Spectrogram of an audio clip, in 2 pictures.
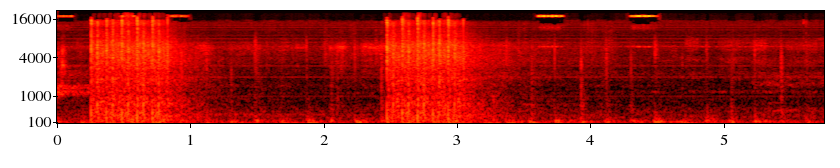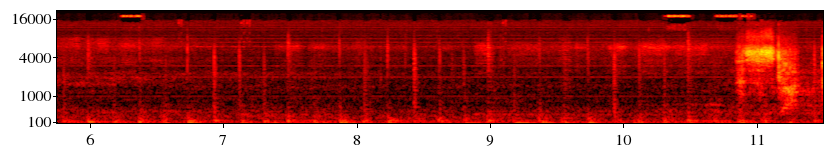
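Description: Automatic gunfire in the video game Batman: Arkham Knight: two loud, close bursts early on, then a steady rumble of game noise with faint voices underneath.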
